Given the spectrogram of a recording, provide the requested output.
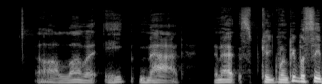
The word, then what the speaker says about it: Eknauth: So, it's achot like no pain. So, if you did not work out this morning, you ache not. Oh, I love it. Achot.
